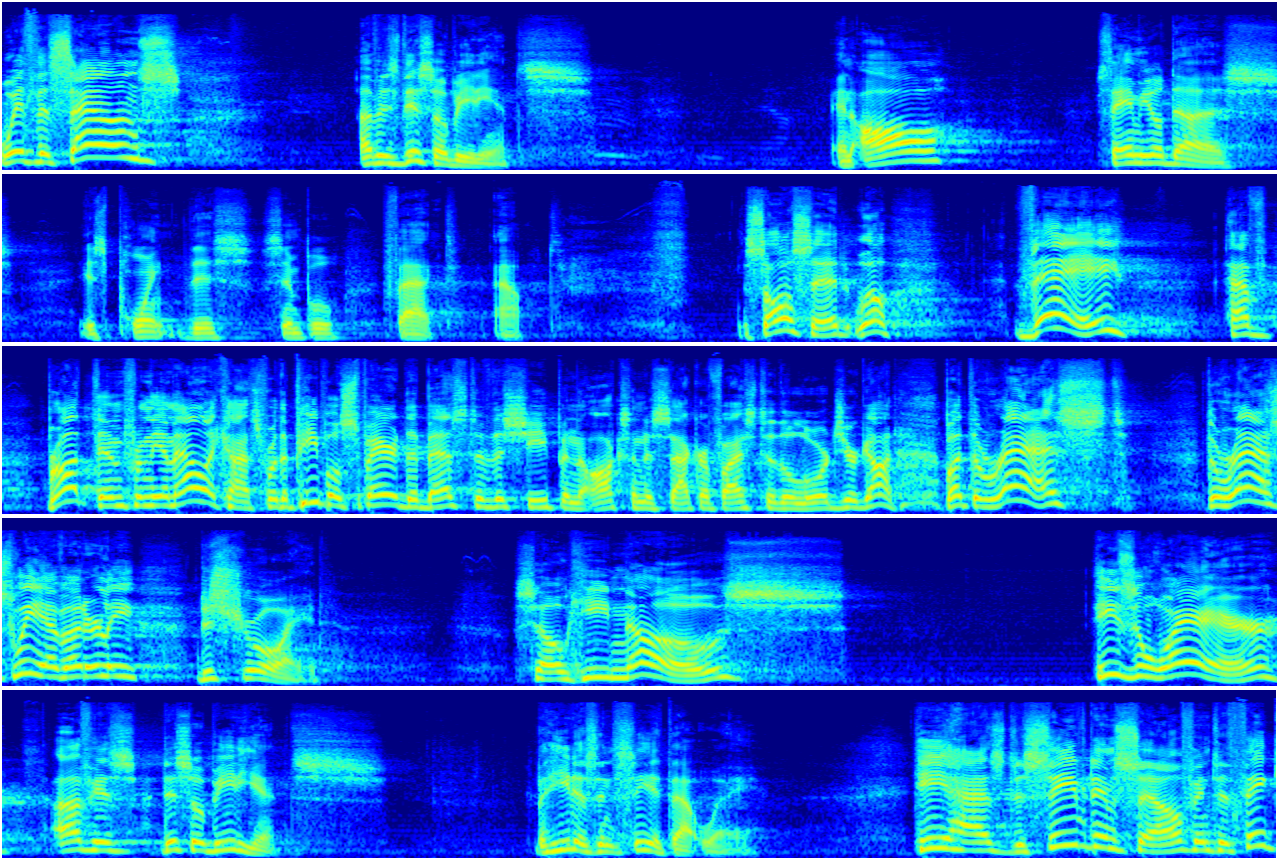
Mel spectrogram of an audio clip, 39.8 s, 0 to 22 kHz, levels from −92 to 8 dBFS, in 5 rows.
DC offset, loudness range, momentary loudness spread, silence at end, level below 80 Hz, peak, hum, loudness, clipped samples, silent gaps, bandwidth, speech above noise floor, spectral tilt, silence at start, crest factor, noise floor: under 0.1%; 6 LU; 14 LU; 0 s; -78 dBFS; -14 dBFS; none; -29 LUFS; under 0.1%; none; 18.5 kHz; 42 dB; -3.5 dB/octave; 0 s; 18 dB; -72 dBFS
